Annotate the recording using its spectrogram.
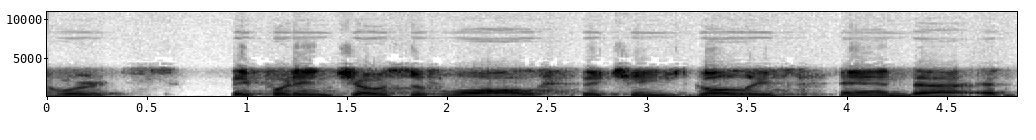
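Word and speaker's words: Woll: It's Wall, W-O-L-L, but hey. It's how you say it, not how you spell it.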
